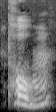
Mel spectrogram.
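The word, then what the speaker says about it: ผม: one for the man you may say pom pom pom is pronoun for myself man poem not not the word poem like hear the pronunciation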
